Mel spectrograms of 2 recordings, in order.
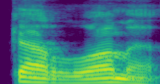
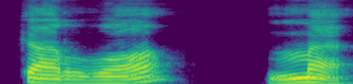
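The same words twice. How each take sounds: First: Said in the usual way. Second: Slow কাররা, pause, then মা; broken into syllables. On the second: Shown as a demonstration. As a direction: draw out কাররামা in separate parts. (কাররা... মা: ধীরে ভেঙে ভেঙে) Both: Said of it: "প্রথম হরফের সাথে এটা মিলিত হবে".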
